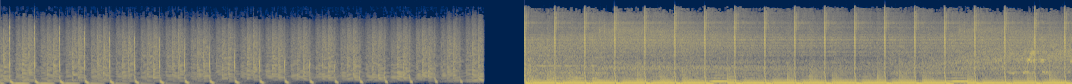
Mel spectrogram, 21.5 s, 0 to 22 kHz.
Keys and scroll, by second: 12.5 shift+F2, 15.3 shift+F2, 15.6 Escape.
